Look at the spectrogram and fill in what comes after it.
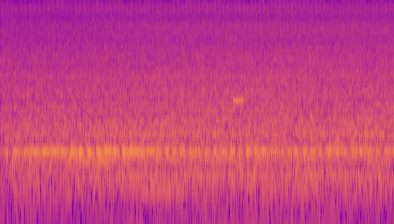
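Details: Steady broadband engine rumble from a vehicle during a sunset safari drive at Sabi Sand, with no animal voice heard.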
